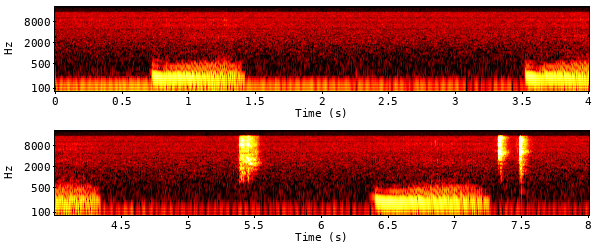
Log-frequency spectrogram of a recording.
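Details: A sleeping cat snoring, each breath a rough buzzing rasp lasting under a second, three in all, roughly every three seconds over a steady low hum, with brief clicks between.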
